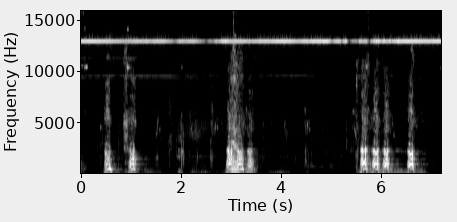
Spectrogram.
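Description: An untrained dog barks in three bursts, two sharp barks, then a tight cluster of three or four, then another rapid string of four, loud with short silences between.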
